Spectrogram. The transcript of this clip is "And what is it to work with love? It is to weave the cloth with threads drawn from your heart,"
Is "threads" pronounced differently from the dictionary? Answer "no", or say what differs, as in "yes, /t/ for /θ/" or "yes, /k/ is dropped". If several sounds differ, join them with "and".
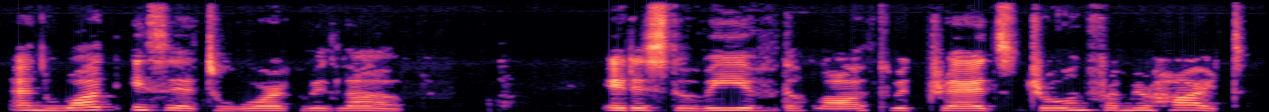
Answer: yes, /t/ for /θ/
